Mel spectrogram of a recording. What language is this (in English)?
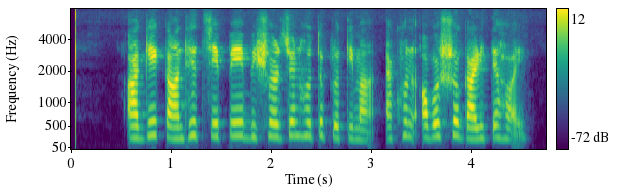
Bangla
